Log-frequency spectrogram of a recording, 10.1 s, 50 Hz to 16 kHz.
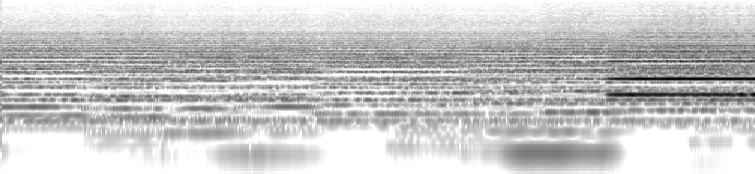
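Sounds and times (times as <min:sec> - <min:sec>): flutes and strings sustained chords: 0:00.0 - 0:10.0.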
